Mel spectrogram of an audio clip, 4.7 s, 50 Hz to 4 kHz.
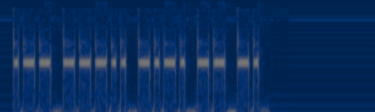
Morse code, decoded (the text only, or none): W8CMN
